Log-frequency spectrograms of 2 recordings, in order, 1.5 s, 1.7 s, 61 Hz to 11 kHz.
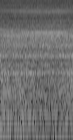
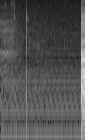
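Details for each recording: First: Roberts R600 table radio on first power-up after repairs (309s fitted), run on 9 V into a bench speaker: steady hiss with stations drifting in as the dial moves. It works with good volume and tunes normally. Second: Roberts R600 AM/FM table radio on the bench, half-volt test signal fed into a transistor stage: the tone comes through in harsh buzzy bursts that jump and waver as the stage breaks into oscillation; owner suspects an unstable power supply and bad capacitors despite good ESR readings.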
